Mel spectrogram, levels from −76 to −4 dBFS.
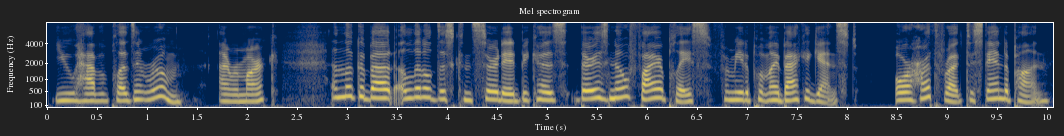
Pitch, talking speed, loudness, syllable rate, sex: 235 Hz, 180 wpm, -18 LUFS, 5.4 syllables/s, female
